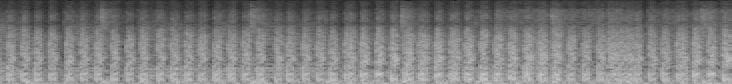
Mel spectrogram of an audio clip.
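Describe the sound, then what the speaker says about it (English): Rapid, sustained Gatling gun fire from the XCOM video game, a dense unbroken stream of fast rounds with a steady mechanical rhythm, close and loud throughout. "Nothing like a bit of Gatling gun to sort out the opposing forces"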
